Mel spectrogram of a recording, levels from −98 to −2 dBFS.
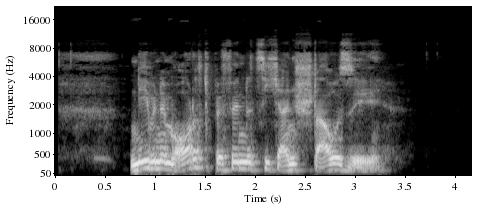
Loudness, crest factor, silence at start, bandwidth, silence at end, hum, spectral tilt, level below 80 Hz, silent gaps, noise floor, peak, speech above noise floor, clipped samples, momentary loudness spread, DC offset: -19 LUFS; 14 dB; 0.75 s; 9.8 kHz; 0.9 s; none; -5 dB/octave; -56 dBFS; none; -79 dBFS; -6 dBFS; 61 dB; under 0.1%; 7 LU; under 0.1%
